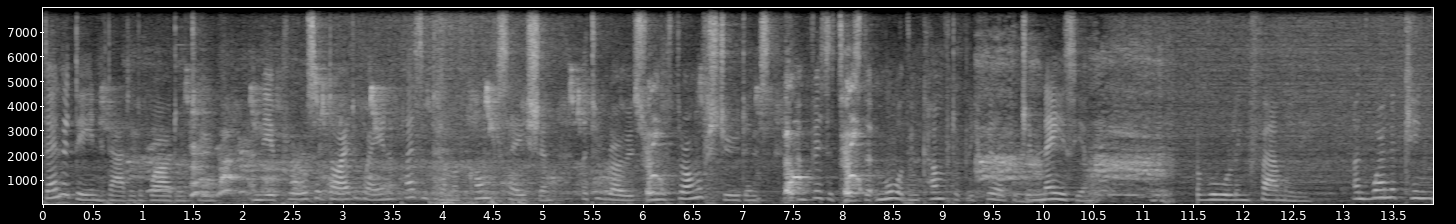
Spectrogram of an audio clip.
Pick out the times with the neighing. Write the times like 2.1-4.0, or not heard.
0.8-2.8, 9.3-11.3.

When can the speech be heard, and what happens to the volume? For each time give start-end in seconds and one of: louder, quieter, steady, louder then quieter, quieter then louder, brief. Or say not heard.
0.0-10.6 steady
11.5-13.8 brief.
